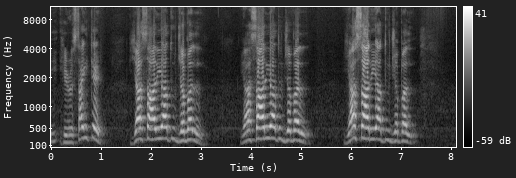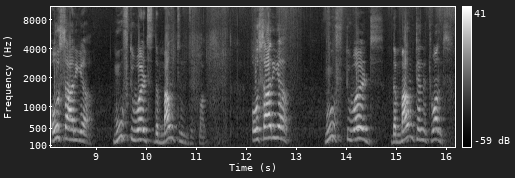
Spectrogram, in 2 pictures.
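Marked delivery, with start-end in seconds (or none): none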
